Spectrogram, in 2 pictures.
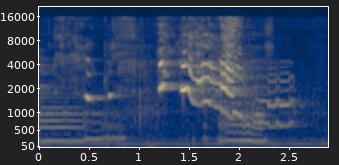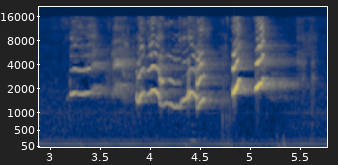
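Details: Two pet dogs in wild indoor play, giving a run of high, quavering squeals and whimpers that climb and dip in pitch, several bursts separated by brief quiet, with a steady low hum in the background.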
